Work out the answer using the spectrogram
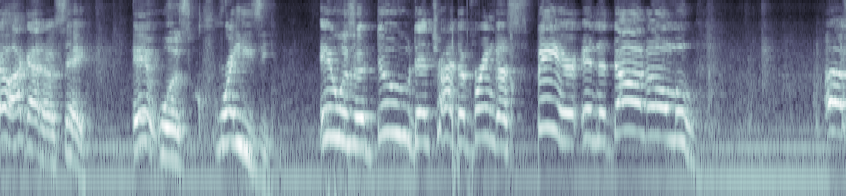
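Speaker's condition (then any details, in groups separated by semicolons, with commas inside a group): No condition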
